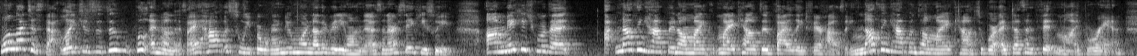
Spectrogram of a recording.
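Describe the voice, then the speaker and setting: A woman's fairly high voice at a fairly quick pace, with very wide pitch swings and noticeable background noise. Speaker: real estate agent. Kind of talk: casual chat. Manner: fast.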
